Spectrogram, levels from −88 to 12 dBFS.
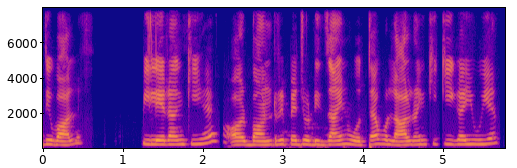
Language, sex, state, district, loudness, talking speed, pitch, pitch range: Hindi, female, Uttar Pradesh, Lalitpur, -18 LUFS, 205 wpm, 235 Hz, 220-250 Hz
